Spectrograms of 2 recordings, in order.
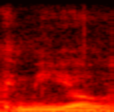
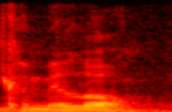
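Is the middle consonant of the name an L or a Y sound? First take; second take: Y; L. First: The middle consonant is a Y sound. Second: The middle consonant is an L sound. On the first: The speaker calls it wrong. "not Camillo. ... I don't know why I put the yo on it" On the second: The speaker calls it right. "He he Camilo"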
